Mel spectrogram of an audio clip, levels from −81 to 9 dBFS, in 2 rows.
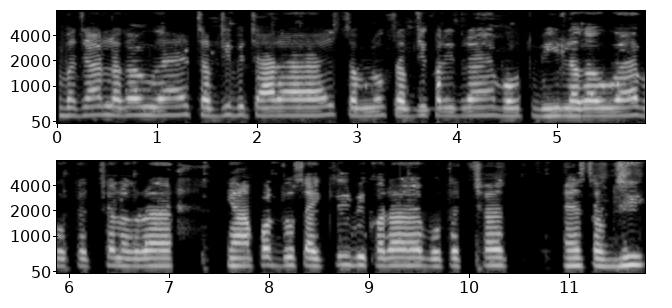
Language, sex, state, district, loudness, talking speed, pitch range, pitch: Hindi, female, Bihar, East Champaran, -16 LUFS, 185 wpm, 200-220 Hz, 210 Hz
